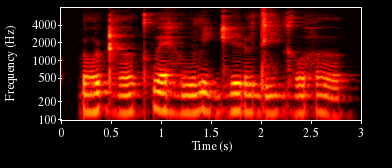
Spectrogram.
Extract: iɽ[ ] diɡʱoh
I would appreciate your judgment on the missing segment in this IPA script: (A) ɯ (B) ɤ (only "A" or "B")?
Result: A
